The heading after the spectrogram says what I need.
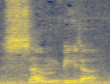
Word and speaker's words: Siembieda: pronounced all right so it's polish the American pronunciation is some betta Subbiah jump yatta if you're polish okay I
